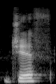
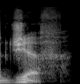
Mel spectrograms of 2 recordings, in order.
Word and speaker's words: GIF: GIF, J-I-F, the peanut butter is pronounced GIF. G-I-F yeah. is GIF.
